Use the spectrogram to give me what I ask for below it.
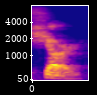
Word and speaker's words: shard: You mispronounced it. It's shard. Oh, shard.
